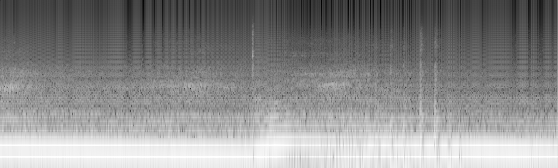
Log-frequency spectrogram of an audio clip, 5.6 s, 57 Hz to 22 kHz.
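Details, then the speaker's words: 2016 VW Golf R, about 420 hp, after replacing original plugs (number four ceramic broken, caused misfire): road test at 36 psi boost, strong smooth pull, clean gear change, no popping or stutter. "see what she's like man 36 psi that's got some boost that's pretty quick"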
